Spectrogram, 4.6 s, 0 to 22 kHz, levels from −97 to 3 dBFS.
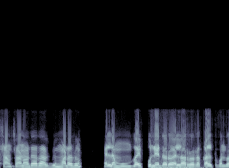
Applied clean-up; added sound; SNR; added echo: none; Sliding door; 8 dB; none.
